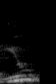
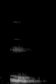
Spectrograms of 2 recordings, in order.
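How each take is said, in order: First: The vowel begins with a y glide. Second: A pure rounded vowel with no glide. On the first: The speaker calls it wrong. "il ne faut pas dire you" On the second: The speaker calls it right. "il faut dire bien u"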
